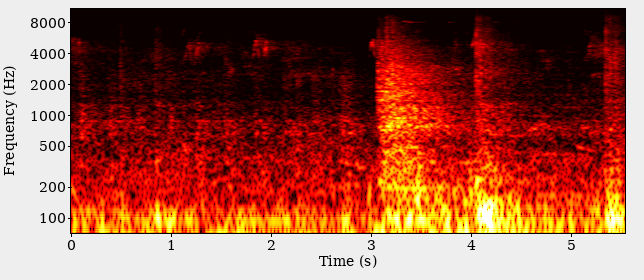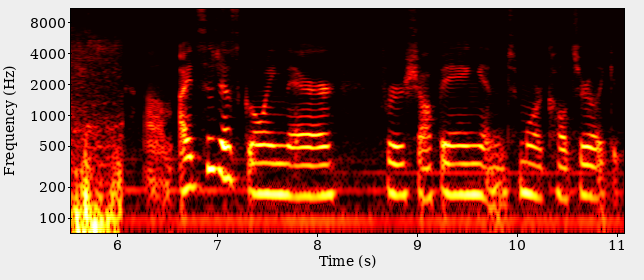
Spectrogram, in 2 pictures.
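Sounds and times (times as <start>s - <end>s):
dull low thuds: 0.0s - 6.1s.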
